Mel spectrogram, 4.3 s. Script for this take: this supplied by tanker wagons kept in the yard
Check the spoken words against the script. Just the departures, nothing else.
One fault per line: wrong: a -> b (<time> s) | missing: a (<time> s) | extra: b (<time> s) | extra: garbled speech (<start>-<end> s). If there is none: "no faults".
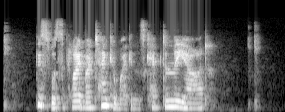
extra: was (0.8 s)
